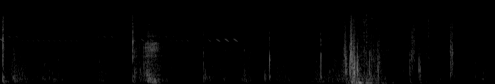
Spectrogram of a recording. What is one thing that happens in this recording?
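A man climbs down a rock face, his hands and feet scraping on stone.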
